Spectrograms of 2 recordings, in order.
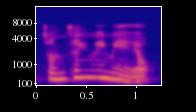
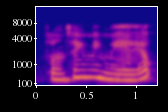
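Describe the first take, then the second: First: The pitch goes down at the end. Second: The pitch goes up at the end. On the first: It states that someone is a teacher. "Kalau misalkan pernyataan kan 선생님이에요. Agak ke bawah gitu kan" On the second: It asks whether the listener is a teacher. "ubah ke dalam intonasi yang uh, tinggi"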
